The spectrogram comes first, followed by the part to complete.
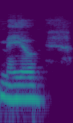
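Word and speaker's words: Mayeaux: able to answer one person that um Ginger Mayo she's with The Arc of Texas and it's ma ye auu X but it's pronounced Mayo um she is like a community Le person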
